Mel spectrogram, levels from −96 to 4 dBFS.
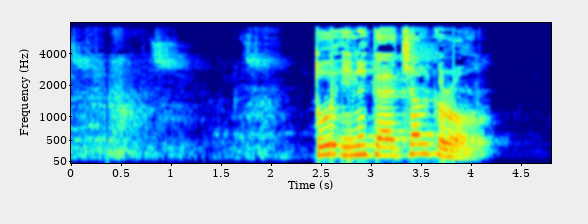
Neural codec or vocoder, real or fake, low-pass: none; real; 7.2 kHz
